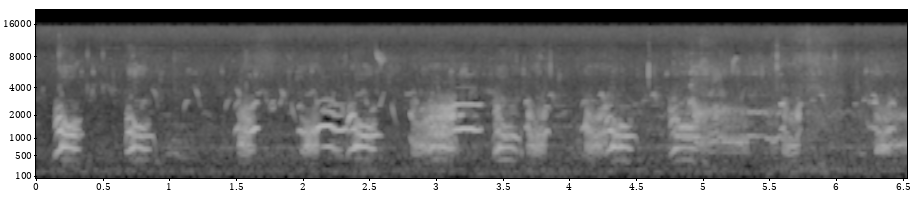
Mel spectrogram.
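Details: First morning run for Bee, a new Blackcreek female hound, her barks coming quick and honking, roughly two per second, some stretched into short bawls, with faint rustling behind.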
